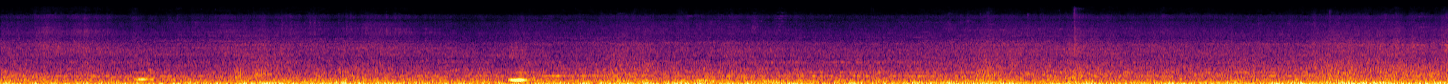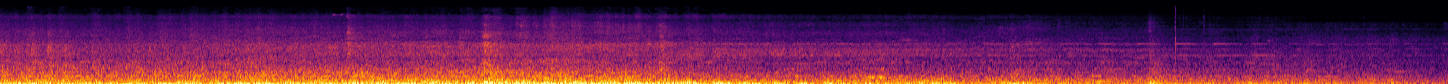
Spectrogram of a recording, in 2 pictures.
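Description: Enclosed autorack freight cars rolling past on the rails: a steady, loud rumble of steel wheels with a few sharp clicks, fading over the last few seconds as the end of the train goes by.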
